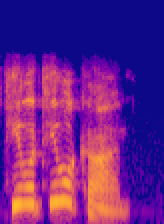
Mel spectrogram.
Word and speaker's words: Teotihuacan: Teotihuacan, sure. – Yeah. – Yeah. Well, that's a very famous place. Teotihuacan is where the big pyramids are.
